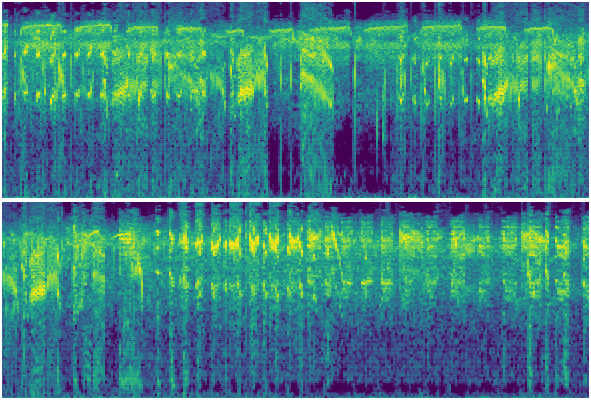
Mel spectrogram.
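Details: Swiftlet lure call as a dense, continuous chorus of high, buzzy twittering chirps, overlapping and rapid, with a bright sustained tone underneath and a slight lull midway before the chattering builds again.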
